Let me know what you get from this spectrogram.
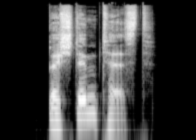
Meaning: inflection of bestimmen: 1. second-person singular preterite 2. second-person singular subjunctive II
- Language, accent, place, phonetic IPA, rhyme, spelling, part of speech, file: German, Germany, Berlin, [bəˈʃtɪmtəst], -ɪmtəst, bestimmtest, verb, De-bestimmtest.ogg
